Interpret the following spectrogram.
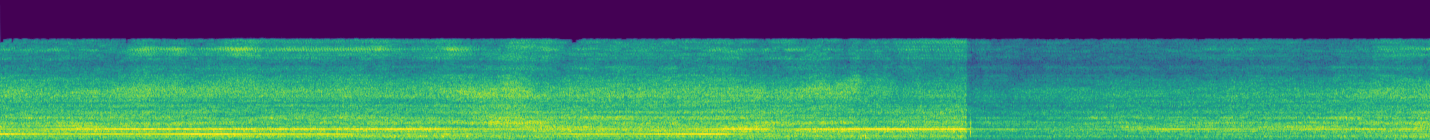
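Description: Handheld craft heat tool blowing hot air over wet alcohol ink on acetate to push the ink and dry it: a steady fan rush with a high, steady whine. About seven seconds in it turns noticeably quieter, then slowly builds again.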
